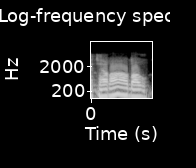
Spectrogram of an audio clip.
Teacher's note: ترقيق التاء ثم تفخيم الراء تفخيم الضاد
